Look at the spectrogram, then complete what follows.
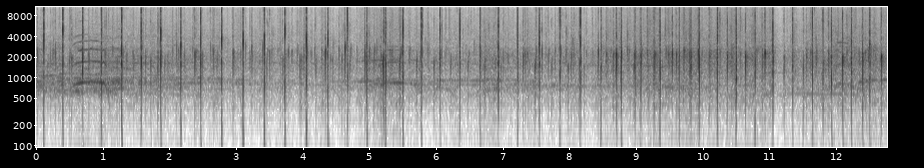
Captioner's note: cheers and applause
